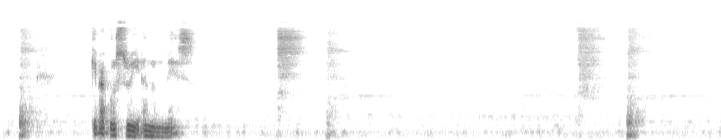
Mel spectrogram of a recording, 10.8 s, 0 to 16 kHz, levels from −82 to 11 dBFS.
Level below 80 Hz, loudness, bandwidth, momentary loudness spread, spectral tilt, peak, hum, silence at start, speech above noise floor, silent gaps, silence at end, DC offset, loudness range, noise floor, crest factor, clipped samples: -70 dBFS; -31 LUFS; 9.4 kHz; 23 LU; -5.5 dB/octave; -12 dBFS; none; 0.3 s; 46 dB; none; 1.25 s; under 0.1%; 20 LU; -74 dBFS; 24 dB; under 0.1%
